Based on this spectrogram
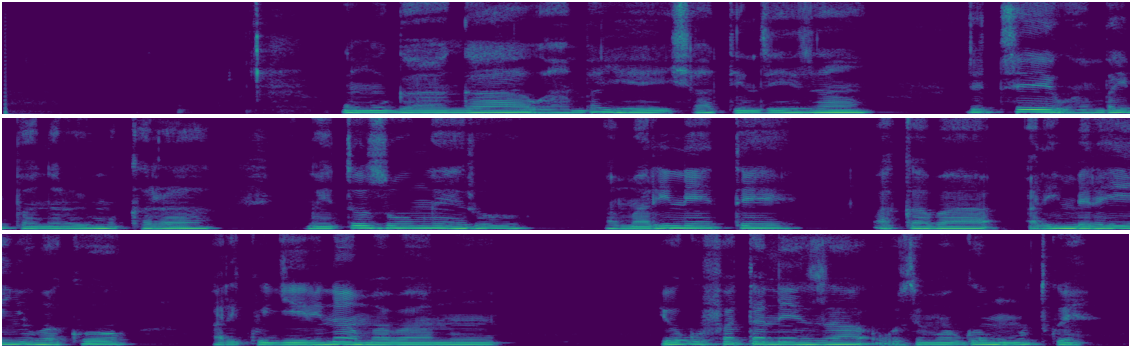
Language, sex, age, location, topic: Kinyarwanda, male, 25-35, Huye, health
